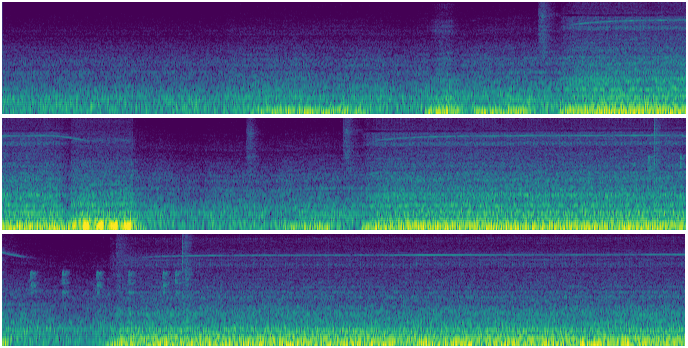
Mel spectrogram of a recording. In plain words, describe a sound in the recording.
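A simulated diesel truck engine drones while cruising on a motorway.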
